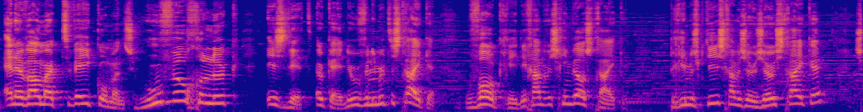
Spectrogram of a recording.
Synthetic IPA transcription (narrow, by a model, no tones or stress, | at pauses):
ɛnɛɹʋawmaːɹtʋejkɔmənsɦuvɪːlˠχəlɵk | ɪzdɪtowkejdiɦufəʋənimɪːɹtəstrɛjkə | vɑlˠkridiχaːnʋəmɪsχinʋɛlˠstrɛ̰jkə | drimøskə̥tiəsχaːnʋəzowʋizowstrɛjkə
